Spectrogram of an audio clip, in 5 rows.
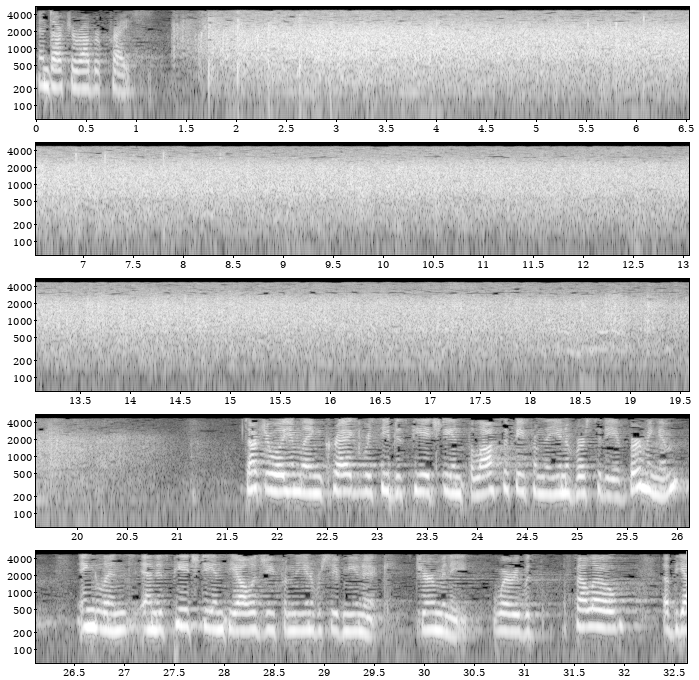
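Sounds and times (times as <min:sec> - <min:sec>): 
speech: 0:00.0 - 0:01.7, 0:21.7 - 0:32.6
debate audience applause welcoming two speakers: 0:01.4 - 0:20.9.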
